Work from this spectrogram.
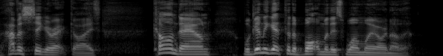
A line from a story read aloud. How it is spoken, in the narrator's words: chuckled the trainer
